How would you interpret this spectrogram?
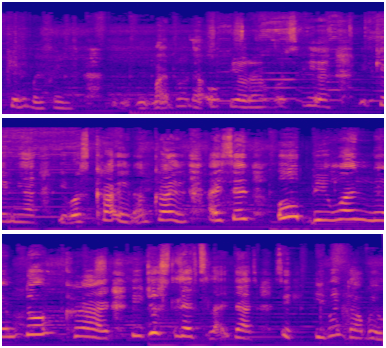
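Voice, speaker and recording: A woman's voice: high-pitched, measured pace, warm tone, soft background music, rough recording. An actress with a Nigerian accent playing a mentally disturbed, childlike young woman grieving in a film drama, rambling and repeating herself. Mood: childlike, plaintive. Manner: repetitive, rambling, childlike speech.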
